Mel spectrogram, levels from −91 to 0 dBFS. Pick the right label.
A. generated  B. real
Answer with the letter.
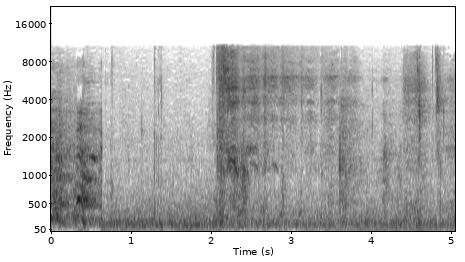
B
